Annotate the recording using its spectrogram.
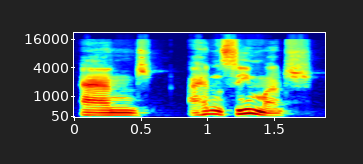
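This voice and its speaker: The host, a man from the UK, takes things slowly with lively intonation in a middle-pitched voice during a casual video-call interview. He chats and rambles, loops back on his questions, and teases his guest from time to time.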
